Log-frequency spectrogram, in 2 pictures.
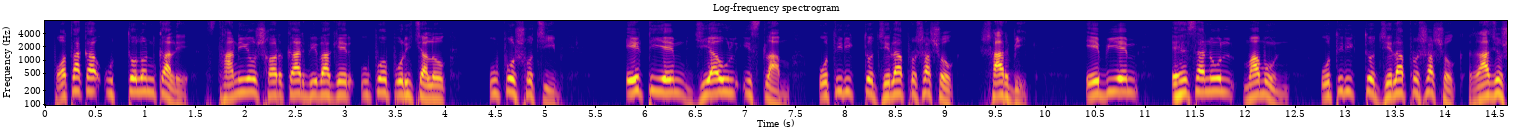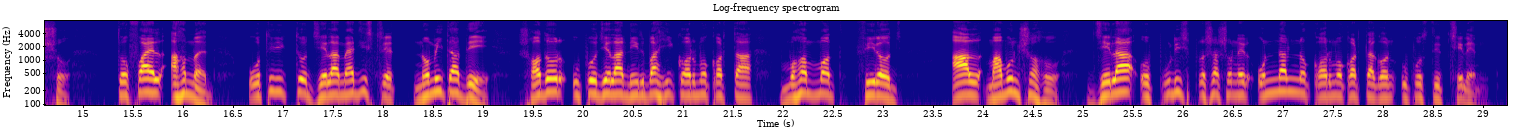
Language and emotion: Bengali, neutral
